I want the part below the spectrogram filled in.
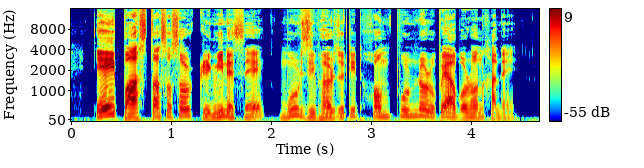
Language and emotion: Assamese, happy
